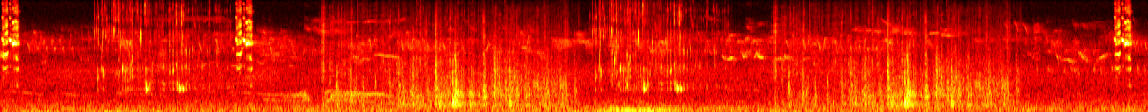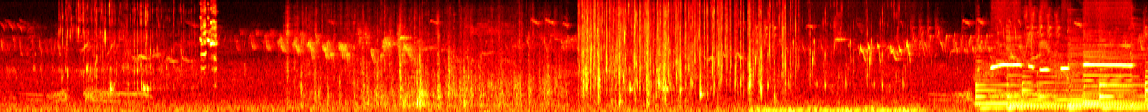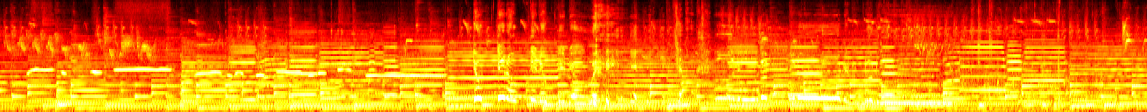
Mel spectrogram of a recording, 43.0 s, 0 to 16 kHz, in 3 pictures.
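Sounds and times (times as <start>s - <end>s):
loud bird chirps: 0.0s - 0.9s, 2.2s - 12.0s, 22.9s - 43.0s
birds chirping: 0.0s - 43.0s
water pouring and splashing: 1.2s - 3.0s, 6.6s - 10.9s, 15.1s - 16.8s, 20.7s - 26.1s.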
